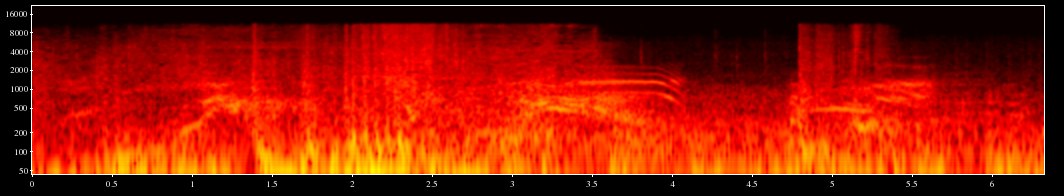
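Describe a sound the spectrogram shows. A monster growls and shrieks.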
